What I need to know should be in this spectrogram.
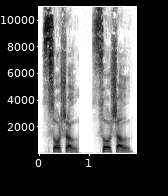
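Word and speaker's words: social: এস ও সো এবং সি আই এ এল শাল, সোশ্যাল, সোশ্যাল।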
